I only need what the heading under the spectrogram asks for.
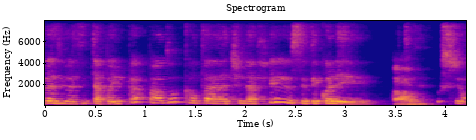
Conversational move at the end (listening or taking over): taking over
